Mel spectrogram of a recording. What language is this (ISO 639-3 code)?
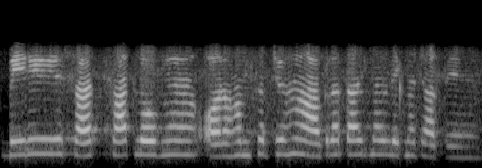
urd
